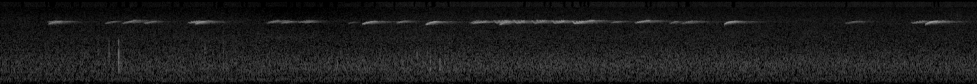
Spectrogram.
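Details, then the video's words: Goldcrest in forest over a lake producing a lively sequence of sharp, very high-pitched notes, densest in the middle stretch, against gentle wind noise. "Goldcrest bird call in the forest! Goldcrest call with wind noise in the background."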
